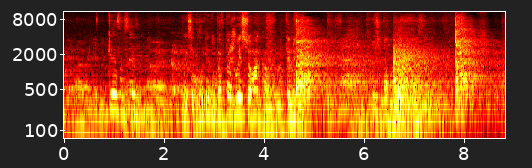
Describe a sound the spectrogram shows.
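A ball smacks against a wall in a large echoing hall.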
